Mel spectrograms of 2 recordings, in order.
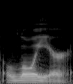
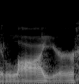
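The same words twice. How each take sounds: First: "lawyer" as LOY-er; own pronunciation. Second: "lawyer" as LAW-yer; other people's pronunciation. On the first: Shown as a demonstration. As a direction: say "lawyer" rhyming with foyer. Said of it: "No, it's lawyer". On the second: Retold or imitated. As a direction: say "lawyer" with an open AH first. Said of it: "Maybe some people say".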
